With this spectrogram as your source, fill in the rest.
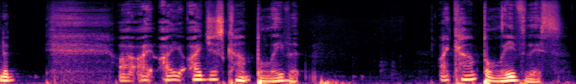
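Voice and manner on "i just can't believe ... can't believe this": ordinary talk, nothing marked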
